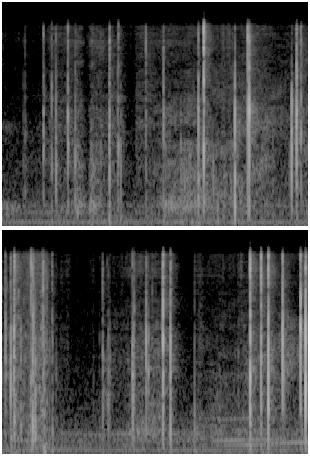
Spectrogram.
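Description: The tip of a yellow pencil traces and scratches across a small, flat, empty brown kraft paper bag while fingertips hold it down. Dry papery scratching and crinkling are broken by many sharp, crisp ticks and clicks, bright and quick, over a faint steady low hum.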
